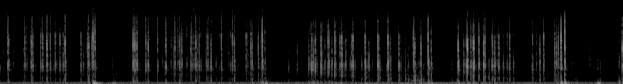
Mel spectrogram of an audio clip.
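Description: A hand-sized hollow plastic fidget cube with ridged and silicone faces and silicone buttons is scratched and tapped by fingernails close to the mic. Dense bursts of bright, crackly scratching alternate with short, sharp taps over a steady low hum.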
